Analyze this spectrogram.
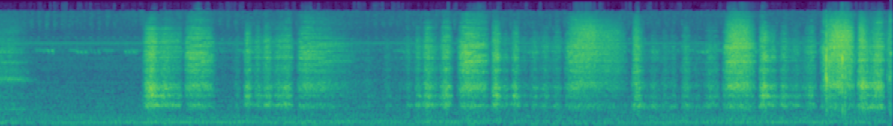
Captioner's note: GUARDS breathes heavily; crackling of bones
